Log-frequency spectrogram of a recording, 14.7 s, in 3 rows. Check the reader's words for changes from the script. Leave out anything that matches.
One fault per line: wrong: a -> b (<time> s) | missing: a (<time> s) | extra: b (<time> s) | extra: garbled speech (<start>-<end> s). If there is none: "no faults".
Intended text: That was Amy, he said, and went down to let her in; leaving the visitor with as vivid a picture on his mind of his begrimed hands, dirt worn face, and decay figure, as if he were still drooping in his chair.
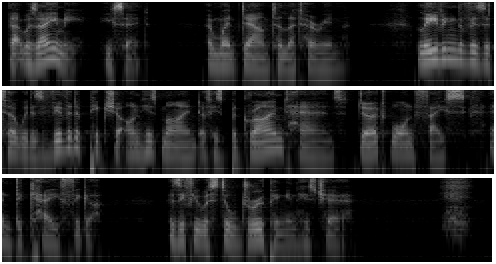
no faults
